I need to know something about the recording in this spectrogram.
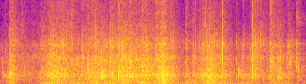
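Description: Plastic bag of frozen vegetables crinkling and rustling steadily as it is picked up and handled.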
